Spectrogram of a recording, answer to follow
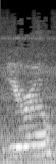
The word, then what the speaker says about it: gyro: And so you got your, I think I'm pronouncing it right, gyro? Yeah, the gyro. It's called gyro.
